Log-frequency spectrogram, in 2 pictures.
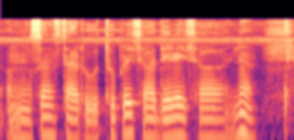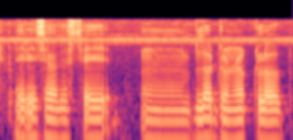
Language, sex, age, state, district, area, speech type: Nepali, male, 18-30, West Bengal, Kalimpong, rural, spontaneous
